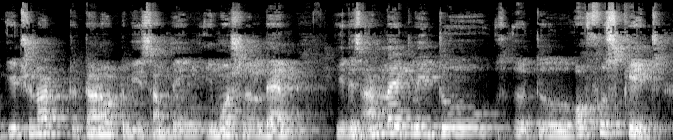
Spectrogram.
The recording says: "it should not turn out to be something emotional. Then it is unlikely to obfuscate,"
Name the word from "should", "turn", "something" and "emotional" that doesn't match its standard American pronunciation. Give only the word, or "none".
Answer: something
